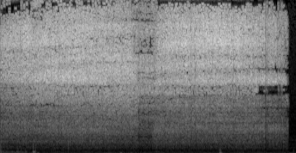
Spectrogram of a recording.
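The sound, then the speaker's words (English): A burrowing owl fledgling, about a month old, gives a loud, continuous rattlesnake-like hiss from inside its den hole as a researcher reaches in to retrieve it, a harsh airy buzz held steadily for about four seconds before cutting off abruptly. No voices are heard. “We know this area is crowded with rattlesnakes, but Belthoff doesn't jump back.”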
